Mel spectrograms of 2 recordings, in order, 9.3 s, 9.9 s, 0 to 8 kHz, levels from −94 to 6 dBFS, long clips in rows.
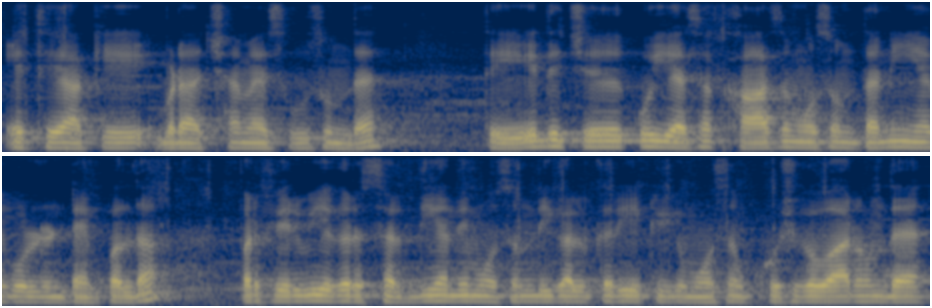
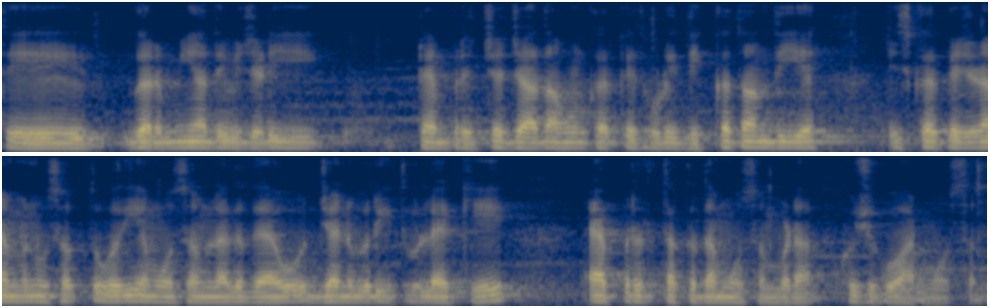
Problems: constant background noise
